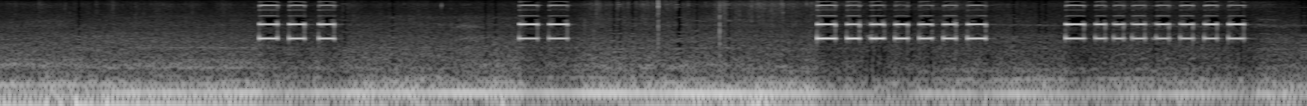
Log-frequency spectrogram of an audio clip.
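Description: Metal-detecting pinpointer probe beeping as it is worked through a dug clump of clay: a few short beeps about two seconds in, a pair a little later, then fast strings of about eight beeps each from past the middle as it homes in on the target, a buried shotgun casing. A low steady hum runs underneath.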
